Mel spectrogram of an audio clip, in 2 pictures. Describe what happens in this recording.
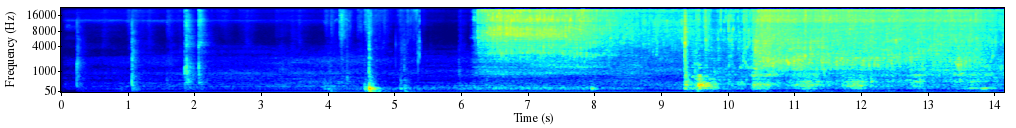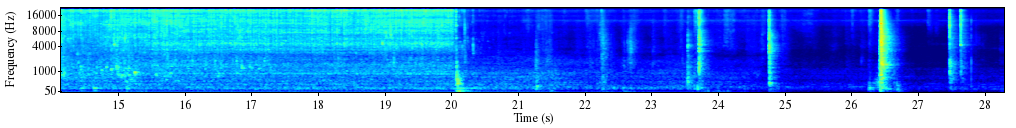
I walked into the bathroom and turned on the light. I turned on the water and while the water was running I flushed the toilet, so both sounds overlapped for a few seconds. After that I turned off the water, left the bathroom, and closed the door. Finally I turned off the light, while a ventilation fan was audible in the background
